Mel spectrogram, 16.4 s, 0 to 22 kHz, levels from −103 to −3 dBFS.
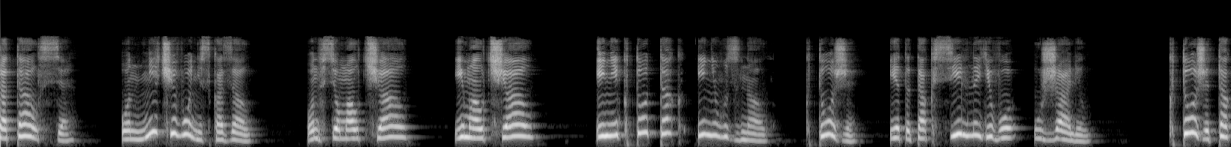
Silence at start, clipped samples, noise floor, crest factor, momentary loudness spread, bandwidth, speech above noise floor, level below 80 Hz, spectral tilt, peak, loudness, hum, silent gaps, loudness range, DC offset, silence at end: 0 s; under 0.1%; under -90 dBFS; 16 dB; 13 LU; 8 kHz; over 66 dB; -70 dBFS; -4 dB/octave; -8 dBFS; -25 LUFS; none; 1.42-1.62 s, 3.87-3.91 s, 4.00-4.09 s, 5.96-6.05 s, 7.82-7.94 s, 15.06-15.58 s; 4 LU; under 0.1%; 0 s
